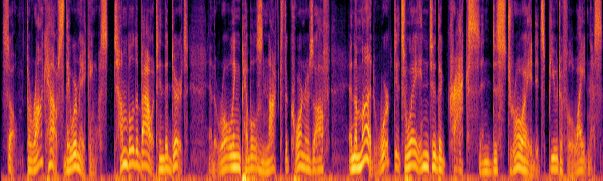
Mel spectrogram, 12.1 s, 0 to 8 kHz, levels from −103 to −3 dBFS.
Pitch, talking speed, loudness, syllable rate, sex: 130 Hz, 175 wpm, -20 LUFS, 4.7 syllables/s, male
